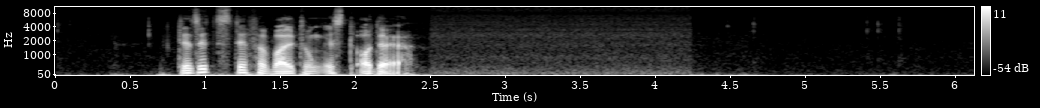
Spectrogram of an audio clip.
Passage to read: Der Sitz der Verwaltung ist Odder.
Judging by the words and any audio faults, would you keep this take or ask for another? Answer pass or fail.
pass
